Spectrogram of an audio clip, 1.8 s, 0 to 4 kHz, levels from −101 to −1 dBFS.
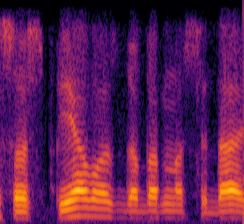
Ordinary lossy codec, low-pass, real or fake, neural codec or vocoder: Opus, 24 kbps; 3.6 kHz; real; none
